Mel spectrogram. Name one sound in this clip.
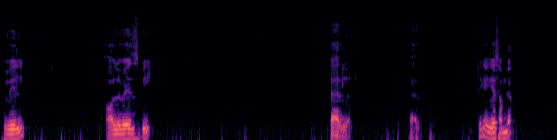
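A young man speaks calmly and slowly into a close microphone, in short phrases with pauses.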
